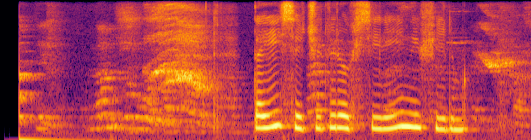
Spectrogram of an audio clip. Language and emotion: Russian, neutral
